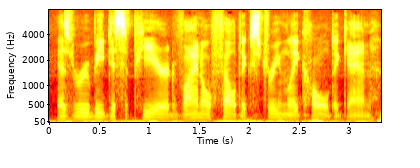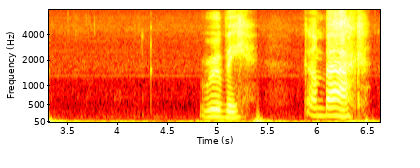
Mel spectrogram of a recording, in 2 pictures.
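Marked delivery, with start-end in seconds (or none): 4.8-6.5 fearful. Acted. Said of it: "a tone of fear evident".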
